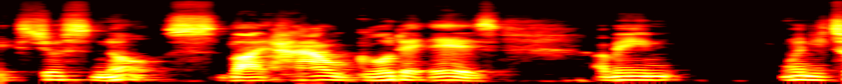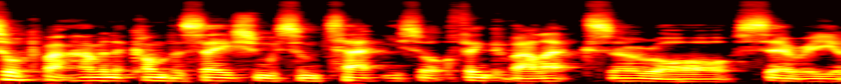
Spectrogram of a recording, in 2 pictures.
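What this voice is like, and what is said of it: Rochdale English accent. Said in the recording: “me Rochdale accent”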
